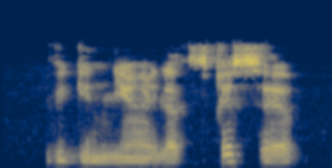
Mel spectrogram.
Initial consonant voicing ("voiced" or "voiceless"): voiced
